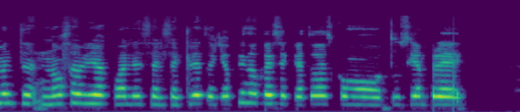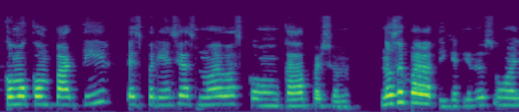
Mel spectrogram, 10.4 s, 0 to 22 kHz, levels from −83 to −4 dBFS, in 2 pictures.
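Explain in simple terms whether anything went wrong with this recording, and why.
Something went wrong at about 4.53 seconds. The likely cause is a dropped buffer (overrun): the recording program fell briefly behind, and the sound hardware overwrote a small batch of audio before the program could save it. That sliver, only a few milliseconds, is simply missing, and the speech on either side is stitched straight together. You hear it as a short jump where the sound skips slightly ahead, with no gap of silence.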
